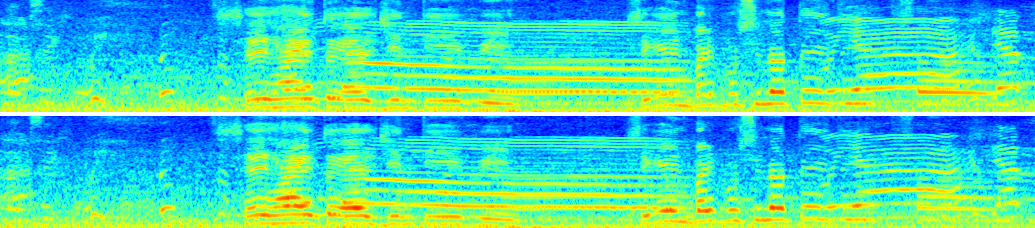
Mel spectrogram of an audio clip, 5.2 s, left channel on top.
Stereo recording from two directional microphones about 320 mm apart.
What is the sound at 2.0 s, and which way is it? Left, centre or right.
Speech, centre.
